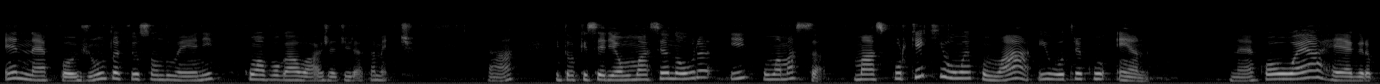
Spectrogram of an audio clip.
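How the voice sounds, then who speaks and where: A woman with a Brazilian Portuguese accent teaching an English grammar lesson. She talks patiently, repeats each example slowly and keeps checking in with the class. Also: a little high, darkish tone, lo-fi sound.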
